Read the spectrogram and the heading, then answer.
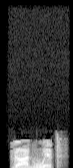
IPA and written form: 'gɑːdwɪt (Godwit)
